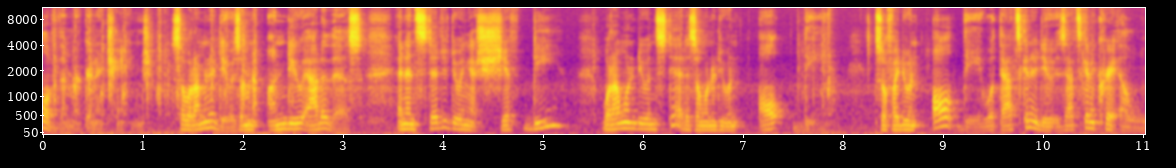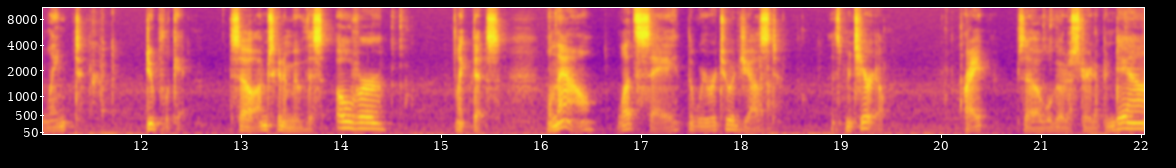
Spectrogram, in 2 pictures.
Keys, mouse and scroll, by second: 0.1 ctrl+z, 0.5 ctrl+z, 0.7 ctrl+z, 1.2 ctrl+z, 1.4 ctrl+z, 1.8 ctrl+z, 2.1 ctrl+z, 2.9 scroll down 2, 3.1-5.1 scroll up 2, 5.1-6.0 scroll up 1, 7.7 alt+d, 15.0 scroll down 3, 15.2-16.1 scroll up 2, 16.1 click, 18.2 Tab, 19.1-21.0 scroll up 2, 21.0 click, 21.0 scroll up 1, 21.8 click.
